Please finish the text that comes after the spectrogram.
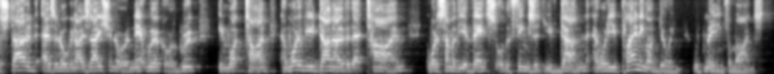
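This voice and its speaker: A man's voice: fairly high pitch, moderate pace, few pauses, a bit bright. A man hosting an interview, asking loose, rambling questions full of fillers. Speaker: interview host.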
